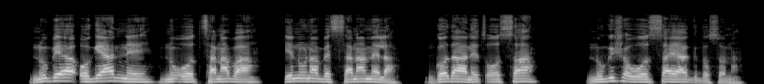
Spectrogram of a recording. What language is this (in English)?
Gofa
